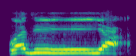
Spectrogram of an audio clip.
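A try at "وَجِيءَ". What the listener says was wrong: ওয়াজি আ আলাদা। ওয়াজি আ।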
